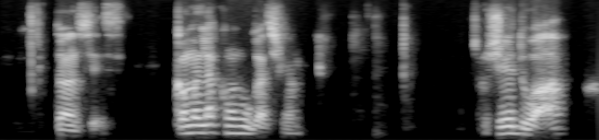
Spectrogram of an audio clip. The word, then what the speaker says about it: dois: Je dois, de nuevo tenemos la OI, que es OA, la S no se pronuncia. Por lo general, las últimas letras en francés no se pronuncian.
